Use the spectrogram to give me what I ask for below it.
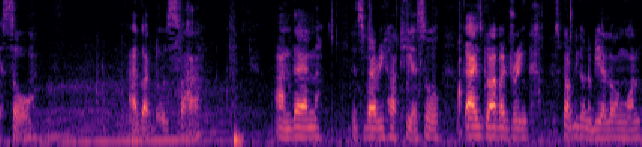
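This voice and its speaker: A woman's very deep, low pitch with vocal fry, a moderate pace and light background noise. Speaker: haul vlogger. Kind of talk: casual vlog chat. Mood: cheerful, enthusiastic. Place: home room. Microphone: phone near.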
